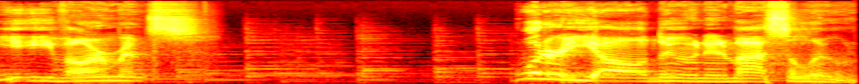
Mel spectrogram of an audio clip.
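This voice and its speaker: A man's put-on character voice, raspy and fairly high, at a fairly slow pace with faint music in the background. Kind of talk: old western cowboy style. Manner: exaggerated, committed to character.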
